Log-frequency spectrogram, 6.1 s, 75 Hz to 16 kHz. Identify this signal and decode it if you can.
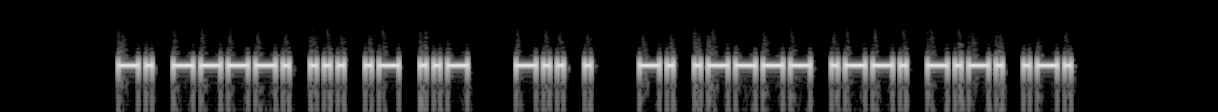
Morse code, heard as a keyed tone, about 36 wpm, 700 Hz. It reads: N9SAU DE N1PCR
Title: USA Callsign DE Callsign - 5 Characters - 35wpm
